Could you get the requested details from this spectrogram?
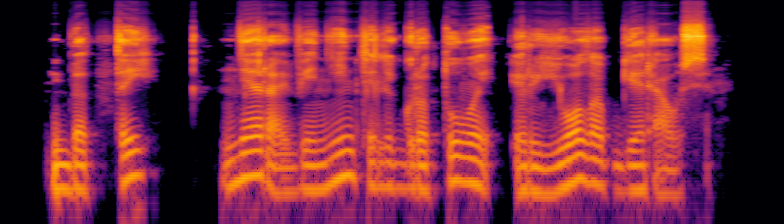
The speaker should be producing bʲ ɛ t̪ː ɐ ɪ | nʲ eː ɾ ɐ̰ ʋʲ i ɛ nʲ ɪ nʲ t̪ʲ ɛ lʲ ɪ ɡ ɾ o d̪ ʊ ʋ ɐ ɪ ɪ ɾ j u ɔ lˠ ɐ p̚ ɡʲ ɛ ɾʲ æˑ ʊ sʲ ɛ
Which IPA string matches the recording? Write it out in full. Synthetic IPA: bʲ ɛ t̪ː ɐ ɪ | nʲ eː ɾ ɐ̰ ʋʲ i ɛ nʲ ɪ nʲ t̪ʲ ɛ lʲ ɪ ɡ ɾ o t̪ ʊ ʋ ɐ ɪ ɪ ɾ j u ɔ lˠ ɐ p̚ ɡʲ ɛ ɾʲ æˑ ʊ sʲ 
